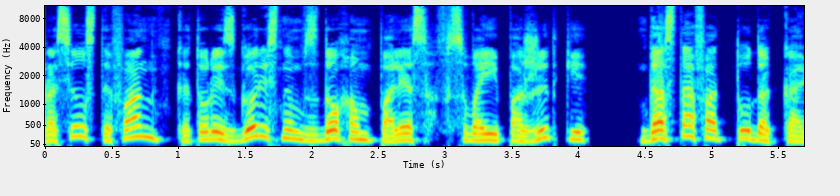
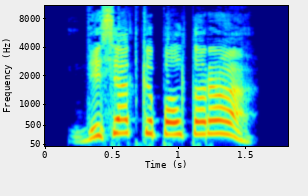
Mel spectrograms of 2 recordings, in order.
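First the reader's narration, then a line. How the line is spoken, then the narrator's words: Shouting sailor. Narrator (Russian): крикнул полуголый моряк на носу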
